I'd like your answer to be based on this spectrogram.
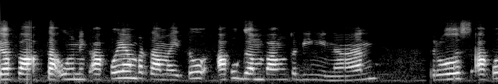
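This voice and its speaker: A woman speaks at a moderate pace in a high voice with a bright, sharp tone and flat, monotone intonation. The sound is dry and close, with no echo. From Indonesia, East Jakarta. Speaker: new university student. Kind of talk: casual introduction chat.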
